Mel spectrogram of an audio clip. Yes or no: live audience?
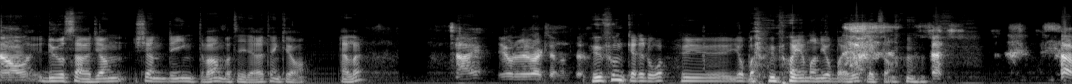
no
